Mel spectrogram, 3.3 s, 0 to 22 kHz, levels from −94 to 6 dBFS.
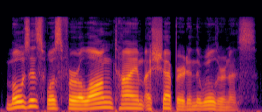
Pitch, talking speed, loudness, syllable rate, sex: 135 Hz, 200 wpm, -17 LUFS, 4.8 syllables/s, male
